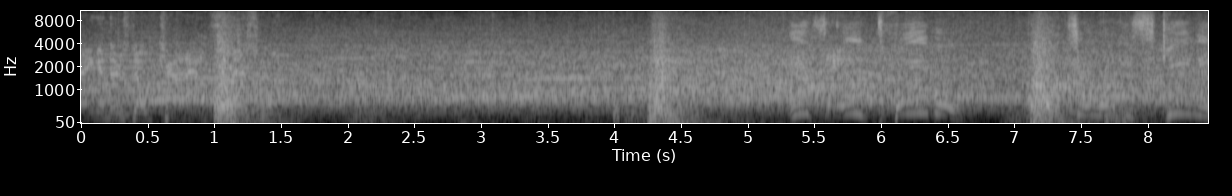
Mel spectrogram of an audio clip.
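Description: Heavy thuds of bodies slamming hit hard a few times.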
